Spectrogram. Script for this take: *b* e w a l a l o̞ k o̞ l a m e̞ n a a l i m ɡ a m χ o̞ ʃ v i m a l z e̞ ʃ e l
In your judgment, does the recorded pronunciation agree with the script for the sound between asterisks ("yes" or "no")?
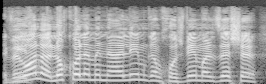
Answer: no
